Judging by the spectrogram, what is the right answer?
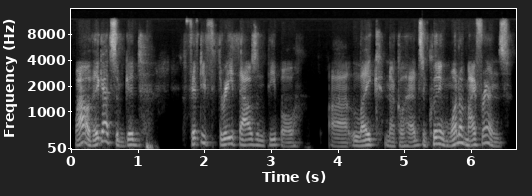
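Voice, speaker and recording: A man's voice: mid-range voice, expressive, measured pace, darkish tone, slightly rough. A man from Fargo hosting a podcast, chatting in a rambling, easygoing and jokey way. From Fargo, North Dakota. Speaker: podcast host. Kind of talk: casual podcast chat.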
